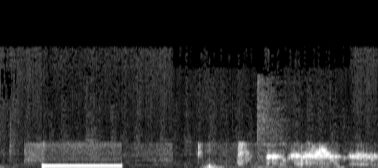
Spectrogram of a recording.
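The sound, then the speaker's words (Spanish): A single steady ringback tone sounds over a phone line for about a second, followed by a pause and then muffled, busy background noise on the line. “Y entró la llamada”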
